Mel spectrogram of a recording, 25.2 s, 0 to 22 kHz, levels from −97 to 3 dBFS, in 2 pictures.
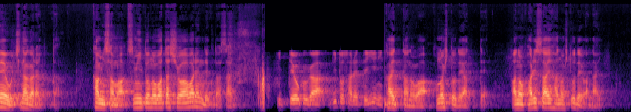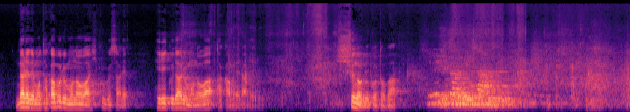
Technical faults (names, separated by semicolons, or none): input switched to a poorer device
